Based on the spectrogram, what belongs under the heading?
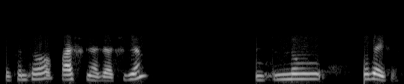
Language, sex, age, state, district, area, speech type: Bodo, female, 60+, Assam, Baksa, urban, conversation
